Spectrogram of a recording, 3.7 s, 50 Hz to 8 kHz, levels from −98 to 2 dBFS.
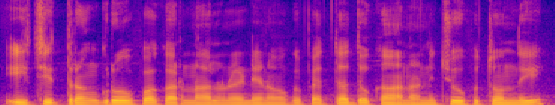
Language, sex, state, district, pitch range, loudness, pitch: Telugu, male, Karnataka, Bangalore, 130-140 Hz, -16 LUFS, 135 Hz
